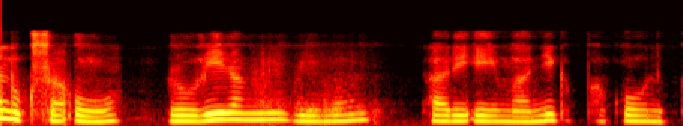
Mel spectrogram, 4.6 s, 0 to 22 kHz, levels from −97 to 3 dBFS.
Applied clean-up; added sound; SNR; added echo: neural mask model DeepFilterNet 3.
